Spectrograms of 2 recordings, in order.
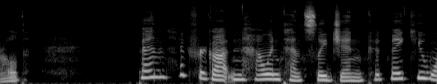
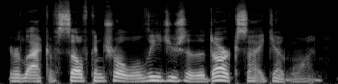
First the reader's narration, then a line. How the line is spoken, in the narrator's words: Jin growled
